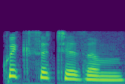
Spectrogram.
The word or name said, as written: quixotism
